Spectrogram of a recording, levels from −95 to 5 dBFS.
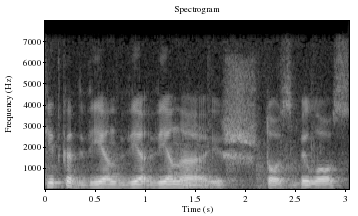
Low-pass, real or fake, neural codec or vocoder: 7.2 kHz; real; none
